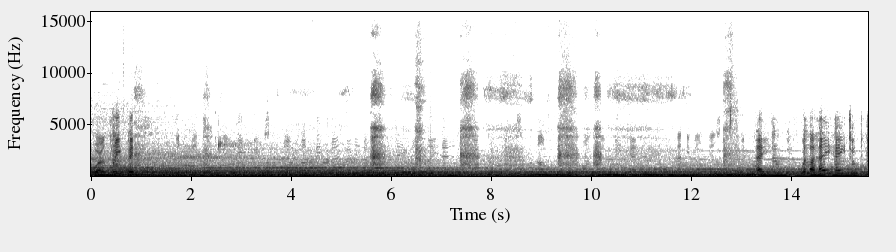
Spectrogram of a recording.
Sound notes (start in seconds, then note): 2.5 cry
